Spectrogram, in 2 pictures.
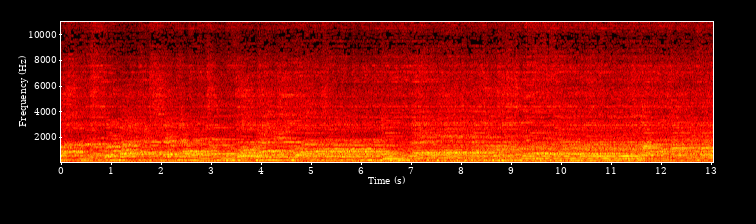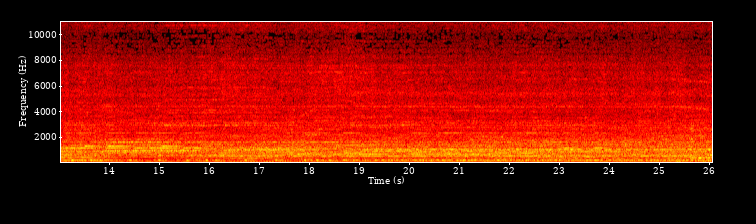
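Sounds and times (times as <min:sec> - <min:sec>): instrumental electronic keyboard music: 0:00.0 - 0:26.0.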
